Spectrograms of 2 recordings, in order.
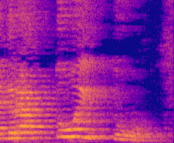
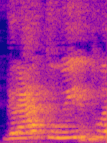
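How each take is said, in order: First: Gratuito as gra-TUI-to, stressed U; correct pronunciation. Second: Gratuito as gra-tu-I-to, stressed I; incorrect pronunciation. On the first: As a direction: keep UI together in gratuito, stressing the U. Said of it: "a pronúncia correta é". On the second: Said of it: "é incorreto". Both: Shown as a demonstration.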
